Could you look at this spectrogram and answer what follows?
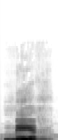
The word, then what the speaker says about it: mère: Madre, en français, se dit mère. M-E, accent grave, R-E. Mère. M-E, accent grave, R-E. Se prononcia mère.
